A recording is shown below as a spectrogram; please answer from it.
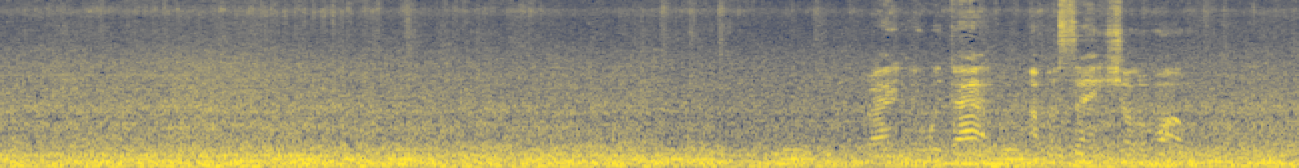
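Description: Steady low rumbling background noise, with a few brief higher-pitched chirps between about five and seven and a half seconds in.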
